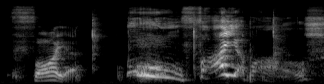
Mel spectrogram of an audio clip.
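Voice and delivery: high, swooping cartoon-creature voice. A speaker does a Yoshi cartoon impression, as from the Mario cartoons. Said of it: "That was my Yoshi impression".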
